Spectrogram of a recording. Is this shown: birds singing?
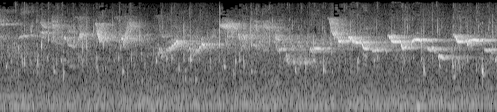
yes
